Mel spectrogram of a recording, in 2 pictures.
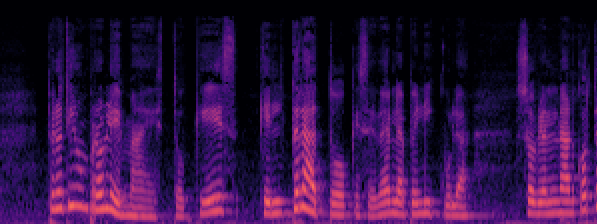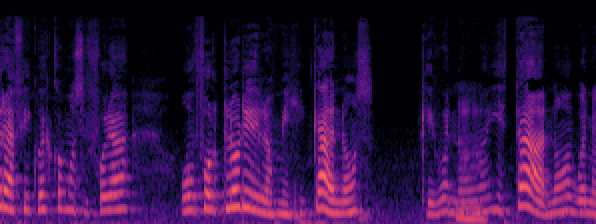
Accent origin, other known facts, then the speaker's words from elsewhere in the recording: La Matanza, Buenos Aires Province, Argentina; yo que soy de La Matanza estoy acostumbrada a escuchar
